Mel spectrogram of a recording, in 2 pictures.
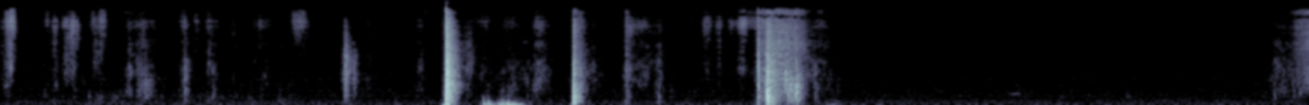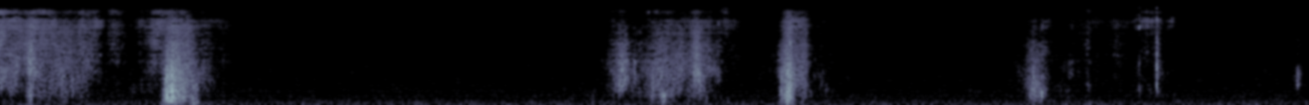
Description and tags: Fall on the floor (v. cushion)
Falls on the floor but with a cushion effect.
floor, cushion, falling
